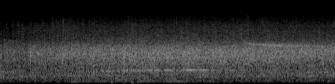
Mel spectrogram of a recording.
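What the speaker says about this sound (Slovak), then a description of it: "Dámy a páni, to si zaslúži potlesk." An audience at a Slovak street-fighting event breaks into applause, a dense, even wash of clapping that swells slightly and holds steady, heard from within the crowd.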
